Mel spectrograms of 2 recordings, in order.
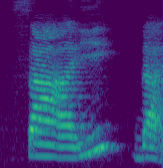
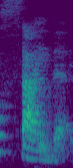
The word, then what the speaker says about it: saída: Saída. Eu não falo saída, eu falo saída.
